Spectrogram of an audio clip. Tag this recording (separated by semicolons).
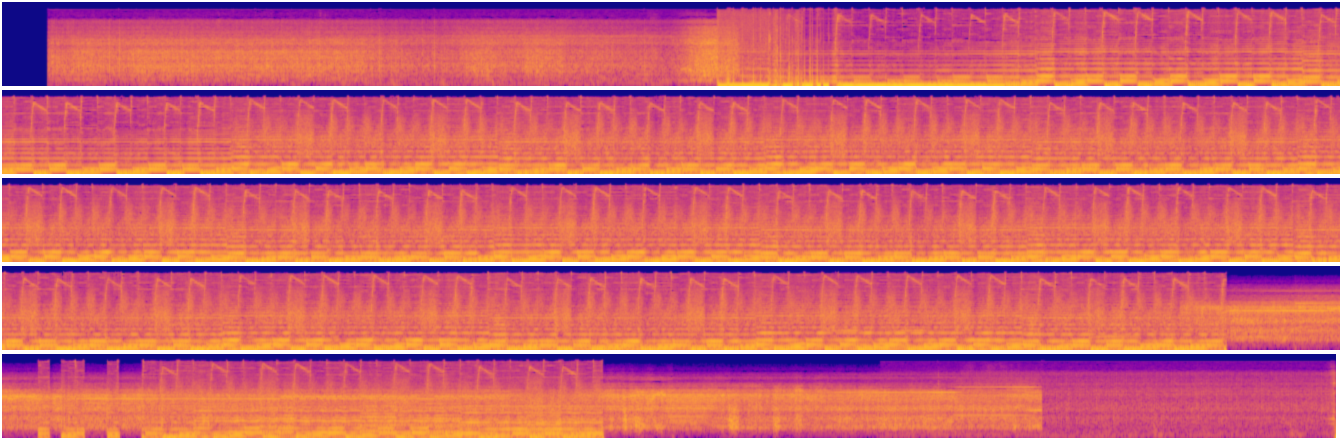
wave; star; radio; sounds; future; space; SUN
